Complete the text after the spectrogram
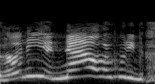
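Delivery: high, loud scheming queen; voicing Jezebel. Preacher as Jezebel scolding Ahab, high and loud. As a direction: Jezebel fussing at her husband, way up high.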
